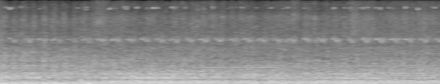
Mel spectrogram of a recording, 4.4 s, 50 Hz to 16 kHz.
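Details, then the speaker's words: GMC 2500 Vortec V8, warm, idling with a sharp, high chirp about three times a second; not the belts, only when warm, seeming to come from the torque converter area; cause unconfirmed. "d run for a bit yet but this is this aggravating chirping noise that uh that i'm talking about and from what i've read on the internet it looks like a lot of other guys have had this problem"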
